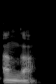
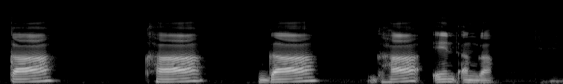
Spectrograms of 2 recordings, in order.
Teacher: का होता है अल्पप्राण, खा होता है महाप्राण, गा होता है अल्पप्राण, घा होता है महाप्राण, अंगा होता है अल्पप्राण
